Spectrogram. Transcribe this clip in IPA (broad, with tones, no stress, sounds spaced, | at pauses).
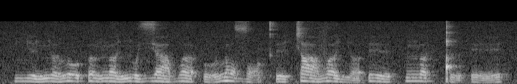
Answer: ʎ ɪ˥˧ ɲ ə˥˧ l ʊ˥˧ ʔ ə˥˧ ŋ ɐ˥˧ ɲ ʊ˥˧ zʲ a˥˧ b ɐ˥˧ ʔ ʊ˧˩˧ l ʊ˥˧ zˤ ʊ˧˩˧ kʼ ɪ˥˧ c a˥˧ v ɐ˥˧ ʎ ɐ˧˩˧ ʔ ɪ˥˧ | ŋ ɐ˥˧ ǃ ʏ˧˩˧ ʔ e˧˩˧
